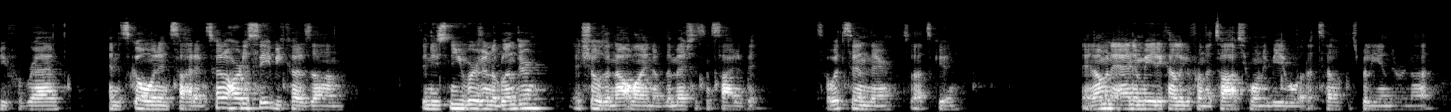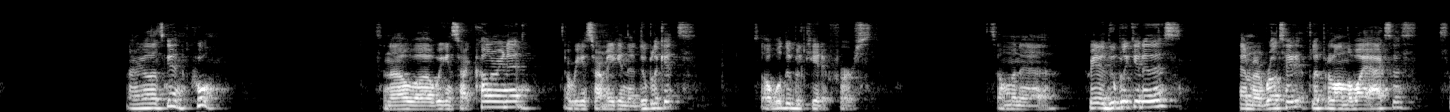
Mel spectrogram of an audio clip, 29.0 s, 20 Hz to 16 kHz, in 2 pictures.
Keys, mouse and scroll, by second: 1.1 shift+middle click, 1.1 shift+scroll up 1, 1.8-2.2 scroll up 3, 2.3 shift+middle click, 7.0 scroll up 3, 8.3 middle click, 9.7 scroll down 4, 9.9 middle click, 11.3-12.0 scroll down 2, 12.8 middle click, 16.7 KP_7, 22.5 scroll down 1.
